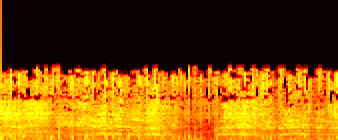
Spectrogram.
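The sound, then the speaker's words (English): Fast, rhythmic hoofbeats of galloping horses pound steadily throughout, dense and fairly loud, with a busy background that may include voices. “Now, Pancho, run for your horse.”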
